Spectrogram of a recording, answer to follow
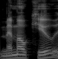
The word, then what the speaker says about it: MemoQ: Mark Shriner is the strategic sales director for By the way, is it MemoQ? Is that how you pronounce?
